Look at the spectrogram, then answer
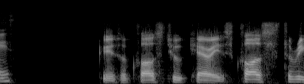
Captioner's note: speaking French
